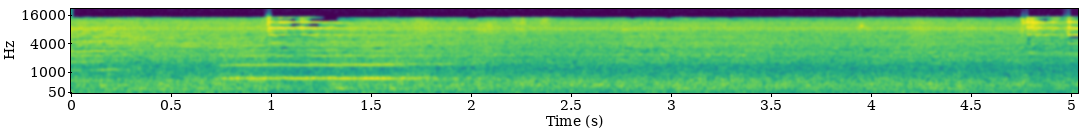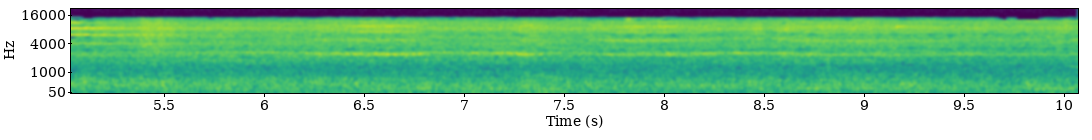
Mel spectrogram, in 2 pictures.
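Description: Passenger coaches of the arriving Karnavati Express roll past with a steady rumble of wheels on rail. A short, steady train horn blast sounds about a second in. From about the middle onward a wavering high wheel squeal comes in as the train slows.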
